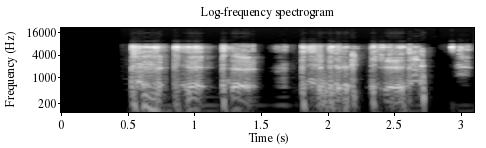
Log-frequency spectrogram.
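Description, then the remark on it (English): A smoker lets out a run of harsh, raspy coughs in several bursts, mixed with gravelly throat clearing, loud with brief gaps between each hack. “Back there with the smoker's cough.”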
